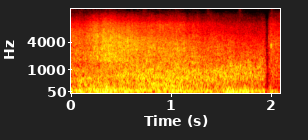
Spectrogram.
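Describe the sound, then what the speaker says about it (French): Ocean waves at sea off Tenerife surge in a dense, loud wash, heavily mixed with wind buffeting the microphone. "Dès que j'ai envie d'aller dedans, il y a les vagues qui montent."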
